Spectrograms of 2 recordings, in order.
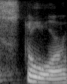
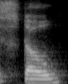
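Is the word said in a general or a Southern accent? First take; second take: general; Southern. First: It is said in a general American accent. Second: It is said in a Southern American accent. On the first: "we don't say store" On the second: "I'm from the South, we say stove"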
